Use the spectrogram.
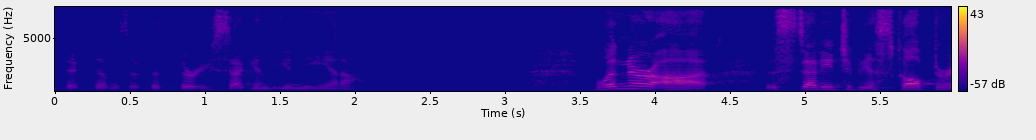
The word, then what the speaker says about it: Bloedner: Private August Bloedner, as it's pronounced, we learned, of the 32nd, carved a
